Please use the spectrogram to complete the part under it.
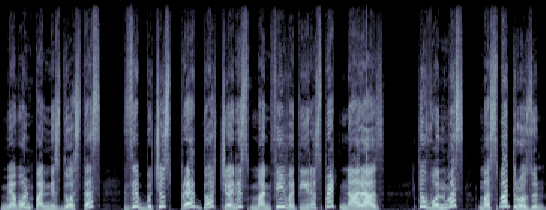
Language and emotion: Kashmiri, angry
